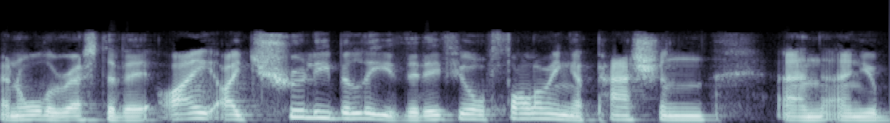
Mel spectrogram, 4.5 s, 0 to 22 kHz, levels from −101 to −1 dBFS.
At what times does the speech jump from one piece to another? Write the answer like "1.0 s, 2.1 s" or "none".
none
